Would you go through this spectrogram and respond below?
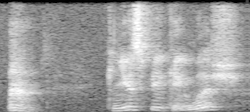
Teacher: the pronunciation is not can but it's it's very short very quick and it's not loud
